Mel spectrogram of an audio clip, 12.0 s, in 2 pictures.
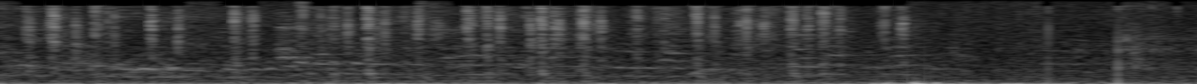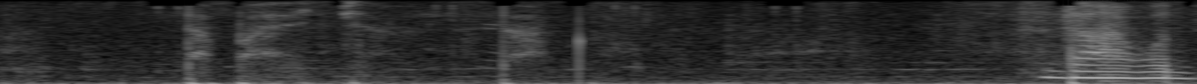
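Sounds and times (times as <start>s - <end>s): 
fingers typing on a computer keyboard: 0.0s - 4.6s
speech: 11.2s - 11.9s.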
